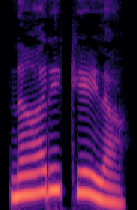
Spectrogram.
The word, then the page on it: ನಾರಿಕೇಲಿ: kannada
